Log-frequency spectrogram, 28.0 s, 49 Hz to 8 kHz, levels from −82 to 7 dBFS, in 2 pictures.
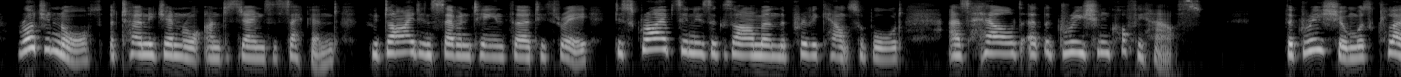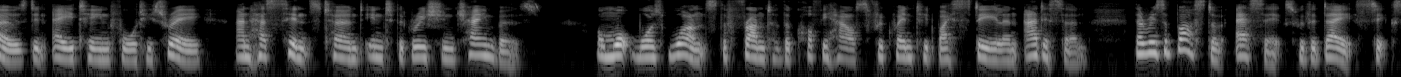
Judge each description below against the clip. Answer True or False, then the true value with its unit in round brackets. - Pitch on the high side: True (195 Hz)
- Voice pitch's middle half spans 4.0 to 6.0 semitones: True (4.3 semitones)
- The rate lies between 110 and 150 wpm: True (140 wpm)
